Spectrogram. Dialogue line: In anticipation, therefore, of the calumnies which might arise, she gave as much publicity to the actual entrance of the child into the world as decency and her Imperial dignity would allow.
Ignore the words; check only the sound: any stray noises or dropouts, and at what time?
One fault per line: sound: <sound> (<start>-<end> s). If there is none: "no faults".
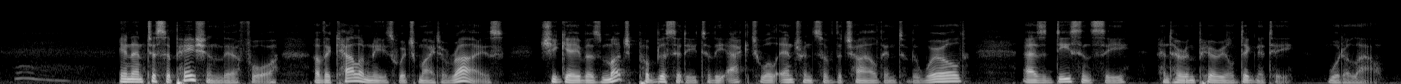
sound: sigh (0.1-1.0 s)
